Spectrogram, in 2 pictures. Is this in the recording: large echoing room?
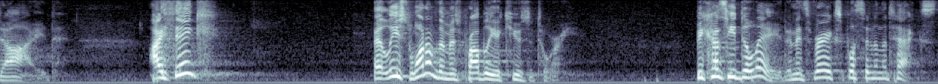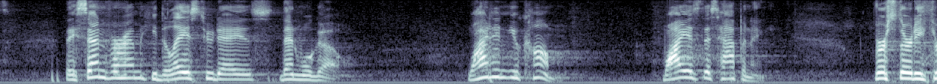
yes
